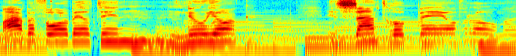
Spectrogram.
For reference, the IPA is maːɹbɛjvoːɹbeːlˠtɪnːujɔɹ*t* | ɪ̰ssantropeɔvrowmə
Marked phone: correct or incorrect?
incorrect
